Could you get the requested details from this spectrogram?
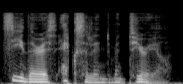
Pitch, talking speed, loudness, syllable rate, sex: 105 Hz, 195 wpm, -19 LUFS, 6.8 syllables/s, male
